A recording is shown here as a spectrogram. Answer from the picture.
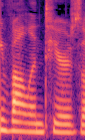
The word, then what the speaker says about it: volunteers: 이것도 끝에 부분에 강세줄을 좀 길게 끌어야 되거든요. 자원봉사자 발음 도와드릴게요. – Volunteers. – Volunteers. – Volunteers. – 앞에도 살짝 강세 주시고 volunteers. One more time.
